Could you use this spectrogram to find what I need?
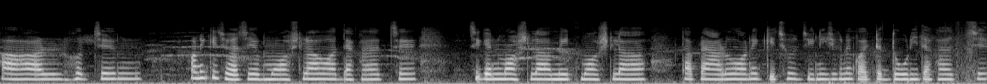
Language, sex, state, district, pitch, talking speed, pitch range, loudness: Bengali, female, West Bengal, Purulia, 240 Hz, 145 wpm, 235-250 Hz, -15 LUFS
